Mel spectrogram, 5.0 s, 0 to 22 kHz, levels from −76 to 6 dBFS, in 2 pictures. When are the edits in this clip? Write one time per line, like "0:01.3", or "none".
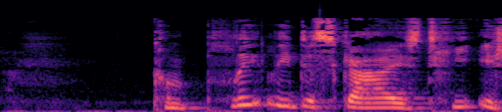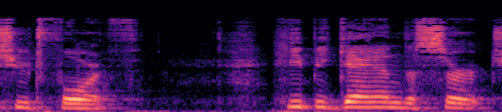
none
